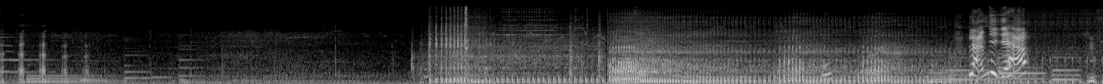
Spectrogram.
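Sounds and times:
motorbike engine starting and running: 2.1s - 11.0s.

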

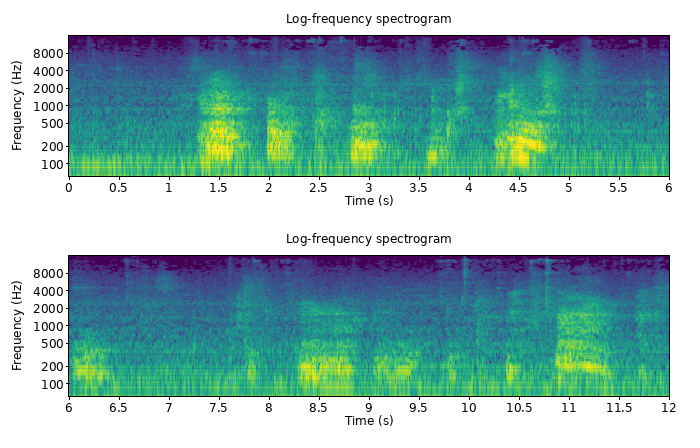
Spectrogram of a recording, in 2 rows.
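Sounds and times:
puppies growling in play: 1.0s - 12.0s.

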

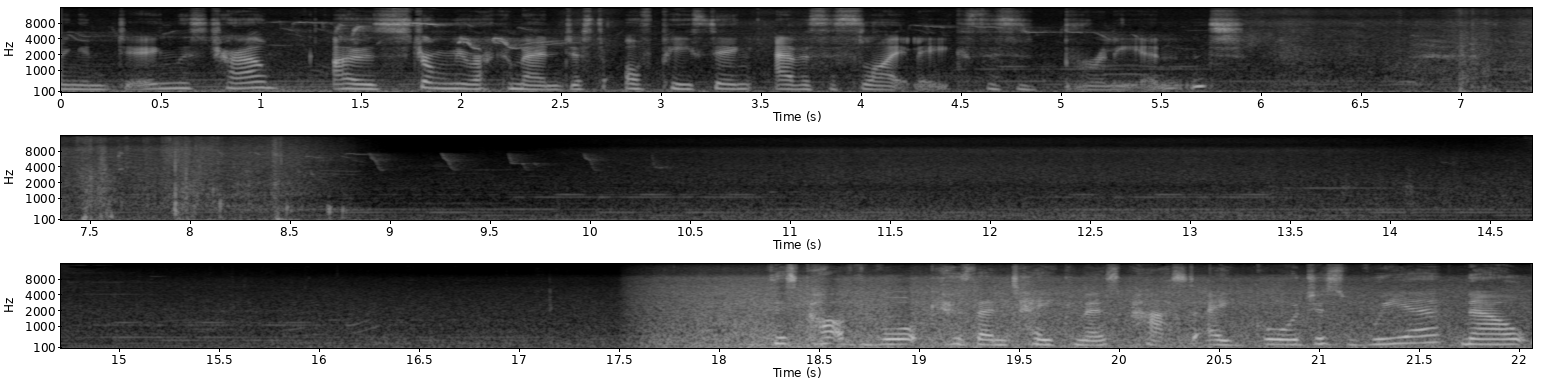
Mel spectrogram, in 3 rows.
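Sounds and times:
soft background music: 0.0s - 17.6s, 18.2s - 22.0s
footsteps on grass: 6.0s - 9.0s.

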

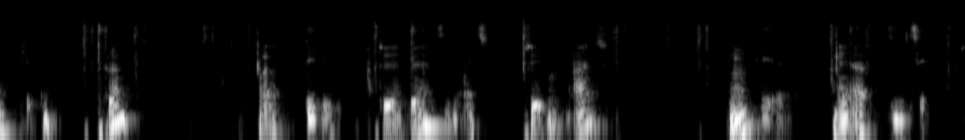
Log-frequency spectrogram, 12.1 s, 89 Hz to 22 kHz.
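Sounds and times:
computer keyboard typing: 1.0s - 1.8s, 7.6s - 7.8s, 8.7s - 8.9s
soft speech: 1.3s - 1.7s, 3.2s - 7.7s, 9.1s - 11.6s.

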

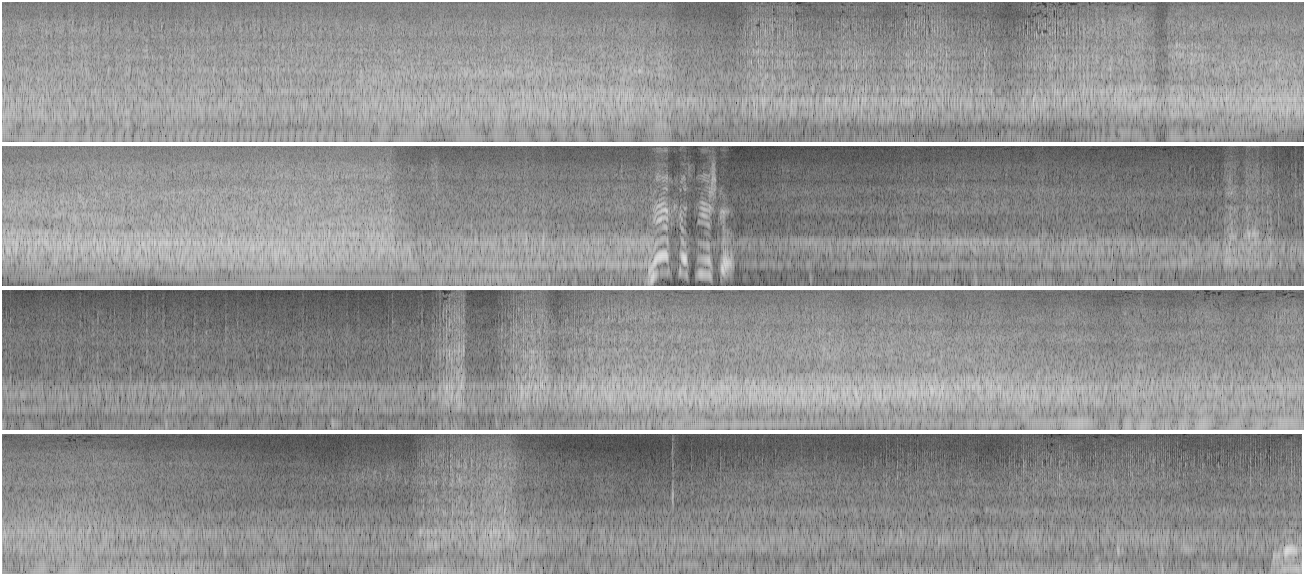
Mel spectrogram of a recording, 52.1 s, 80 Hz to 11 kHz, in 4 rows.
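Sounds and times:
jeep engine revving: 0.0s - 52.0s.

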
